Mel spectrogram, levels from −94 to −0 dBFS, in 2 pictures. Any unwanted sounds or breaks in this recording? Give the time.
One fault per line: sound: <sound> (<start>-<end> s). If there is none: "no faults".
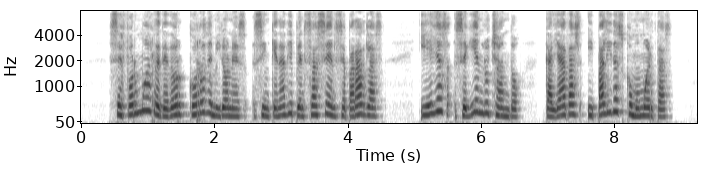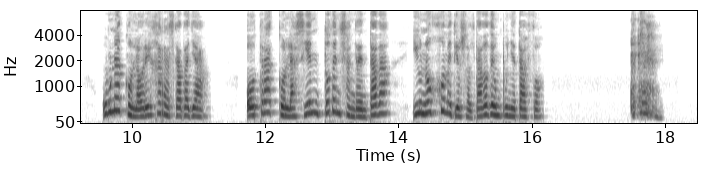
sound: throat clearing (17.5-18.0 s)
